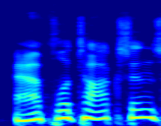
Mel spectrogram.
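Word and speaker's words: aflatoxins: So, so now you uh talk about this thing called aphletoxins. Am I saying that correctly? Yes, you are.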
